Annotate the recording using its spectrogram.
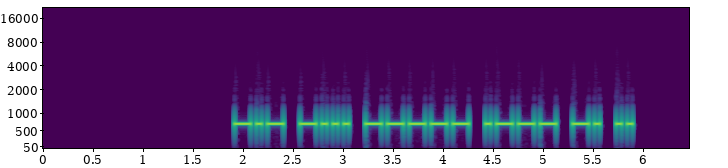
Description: Morse code, heard as a keyed tone, about 22 wpm, 700 Hz. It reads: KB0JNI
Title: USA Call Signs - 6 Characters - Repeated 2x - 22wpm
